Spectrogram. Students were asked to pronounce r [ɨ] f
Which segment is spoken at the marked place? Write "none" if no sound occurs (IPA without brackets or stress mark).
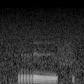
ɨ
